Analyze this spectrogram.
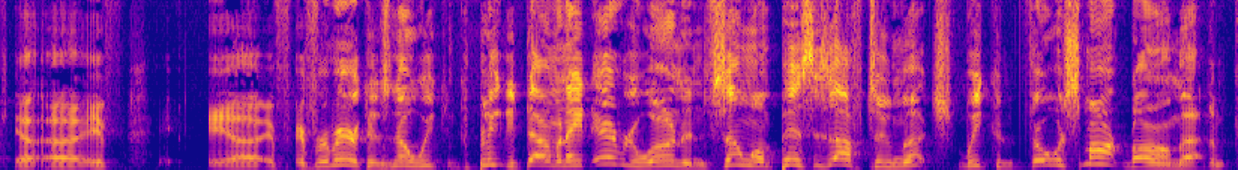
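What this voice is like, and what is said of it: Terrible impression of a co-host. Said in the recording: “That's a terrible impression of me. ... It's pretty awful.”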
